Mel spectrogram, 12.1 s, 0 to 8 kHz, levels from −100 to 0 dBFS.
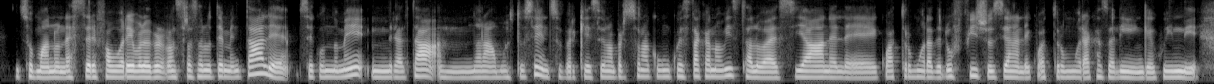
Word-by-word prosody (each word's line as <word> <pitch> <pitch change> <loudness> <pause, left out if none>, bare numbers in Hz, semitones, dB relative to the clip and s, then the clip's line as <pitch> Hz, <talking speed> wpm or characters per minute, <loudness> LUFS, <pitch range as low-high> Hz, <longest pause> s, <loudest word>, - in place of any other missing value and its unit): insomma, 175 -3 0
non 160 0 +2
essere 175 +2 +2
favorevole 175 0 +5
per 170 0 +3
la 170 - -2
nostra 175 +1 -2
salute 185 0 0
mentale, 180 - +2
secondo 175 -1 -2
me, 215 +6 +3
in 170 0 0
realtà, 170 +3 +3
mhmm 160 -1 -4
non 170 +1 -2
ha 165 -1 0
molto 170 +1 -7
senso, 180 -2 -2
perché 165 +1 -3
se 175 +2 -5
una 170 -1 -1
persona 185 +2 -5
comunque 185 +1 -4
è - - -10
stacanovista 190 +1 -1
lo 165 -1 +2
è 160 0 +2
sia 170 +1 +2
nelle 155 -2 -2
4 175 +2 -4
mura 175 -1 -1
dell'ufficio, 180 +3 -3
sia 175 +1 0
nelle 160 -2 -1
4 170 +1 -5
mura 165 -2 -2
casalinghe, 160 -3 -1
quindi 170 -1 +1
170 Hz, 190 wpm, -24 LUFS, 165-180 Hz, -, favorevole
